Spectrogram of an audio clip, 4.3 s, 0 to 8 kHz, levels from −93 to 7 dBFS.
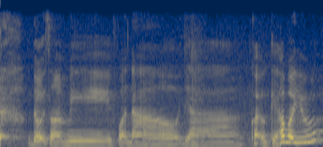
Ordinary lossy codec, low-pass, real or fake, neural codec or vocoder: none; 7.2 kHz; real; none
